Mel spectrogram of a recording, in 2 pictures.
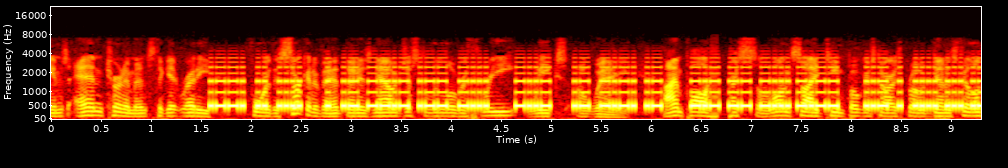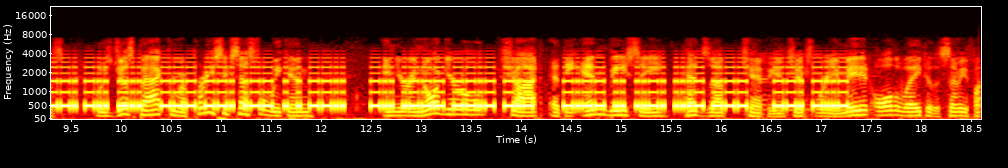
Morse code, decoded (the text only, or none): PIH EAQWB X ACA KMBY UEHSPDD OGWEEZ DJQK YIFVO GX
